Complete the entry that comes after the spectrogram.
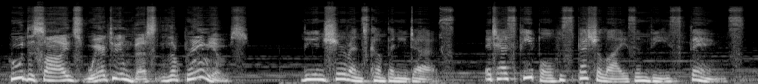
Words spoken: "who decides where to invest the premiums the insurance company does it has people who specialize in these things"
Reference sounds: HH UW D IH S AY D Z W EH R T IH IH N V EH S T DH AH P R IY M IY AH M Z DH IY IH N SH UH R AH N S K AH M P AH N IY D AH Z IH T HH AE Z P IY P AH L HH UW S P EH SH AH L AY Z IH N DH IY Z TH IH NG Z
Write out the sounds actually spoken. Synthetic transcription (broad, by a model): HH UW D IH S AY D Z W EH R T IH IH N V EH S T DH AH P R IY M IY AH M Z DH IY IH N SH UH R AH N S K AH M P AH N IY D AH Z IH T HH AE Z P IY P AH L HH UW S P EH SH AH L AY Z IH N DH IY Z TH IH NG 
